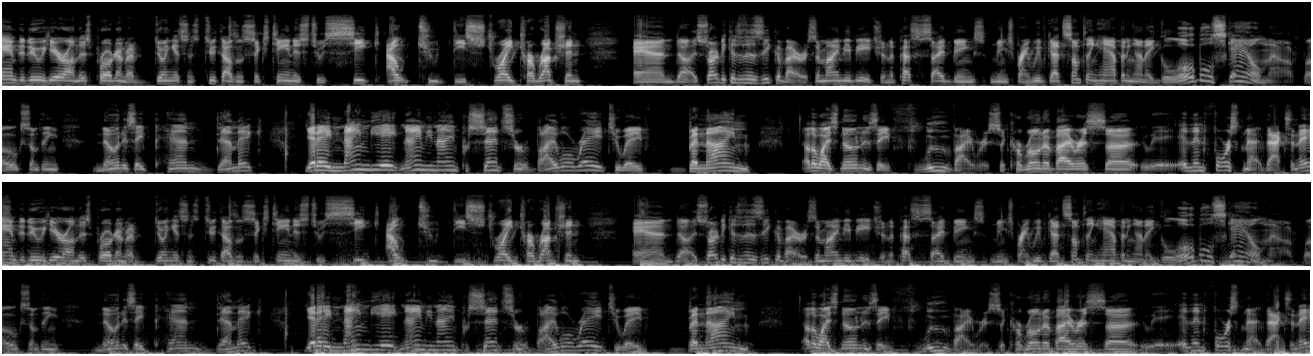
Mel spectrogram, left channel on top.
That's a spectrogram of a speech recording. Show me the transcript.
to do here on this program, I've been doing it since 2016, is to seek out to destroy corruption. And it started because of the Zika virus in Miami Beach and the pesticide being sprayed. We've got something happening on a global scale now, folks, something known as a pandemic, yet a 98, 99% survival rate to a benign, otherwise known as a flu virus, a coronavirus, and then forced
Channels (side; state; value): both; normal; correlation 0.54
